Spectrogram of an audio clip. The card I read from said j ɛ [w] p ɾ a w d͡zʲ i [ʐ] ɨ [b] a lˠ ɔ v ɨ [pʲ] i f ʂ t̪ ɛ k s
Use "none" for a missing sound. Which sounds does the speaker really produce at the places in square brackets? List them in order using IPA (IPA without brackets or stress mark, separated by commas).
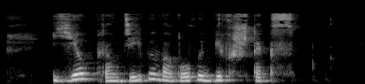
w, v, v, bʲ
